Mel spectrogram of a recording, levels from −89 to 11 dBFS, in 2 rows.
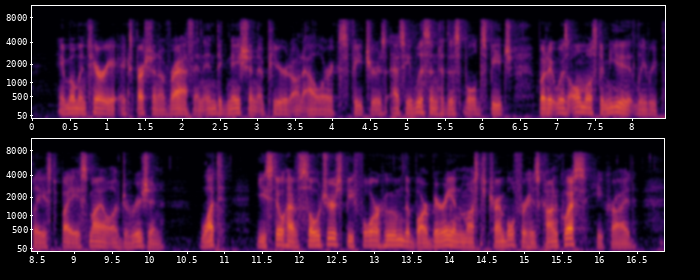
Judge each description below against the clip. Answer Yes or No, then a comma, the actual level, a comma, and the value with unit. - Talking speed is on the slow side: No, average, 160 wpm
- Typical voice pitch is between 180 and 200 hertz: No, very low, 90 Hz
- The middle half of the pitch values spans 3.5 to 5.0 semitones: Yes, average, 3.9 semitones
